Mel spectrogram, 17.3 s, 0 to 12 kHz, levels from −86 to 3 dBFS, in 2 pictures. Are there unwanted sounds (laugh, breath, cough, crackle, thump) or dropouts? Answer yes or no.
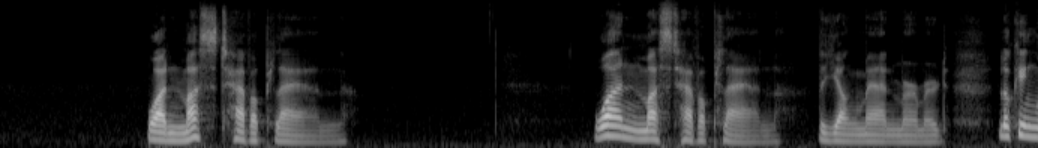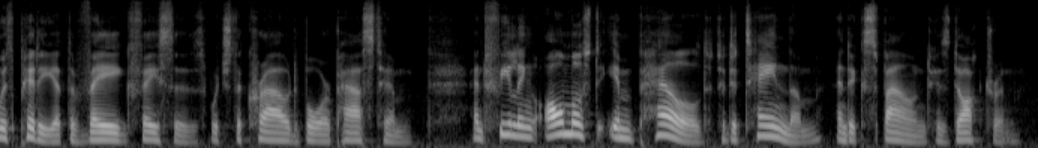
no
